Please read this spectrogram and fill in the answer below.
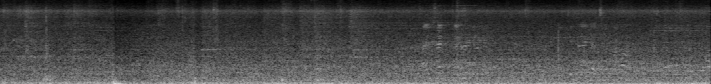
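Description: Steady low rumble of vehicle engines and traffic under a concrete car-park roof, with a constant high hiss and indistinct voices.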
